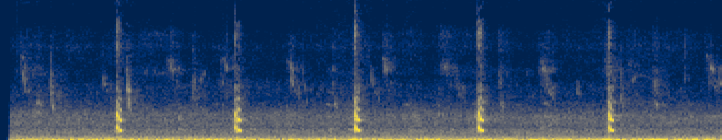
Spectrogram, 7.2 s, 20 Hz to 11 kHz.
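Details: Eurasian coot pair building a nest among water plants at Wangsong Lake: five sharp, short, piercing call notes, one about every 1.2 seconds, over a low steady rumble with faint high chirps from small birds.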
